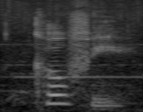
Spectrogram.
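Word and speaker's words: Ko-fi: It rhymes with no fee. Kofi.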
